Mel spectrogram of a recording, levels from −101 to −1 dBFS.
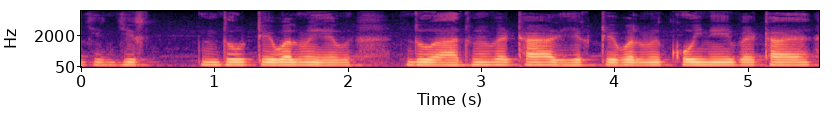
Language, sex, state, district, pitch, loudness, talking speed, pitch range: Hindi, male, Jharkhand, Ranchi, 140 Hz, -17 LUFS, 185 wpm, 135-140 Hz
